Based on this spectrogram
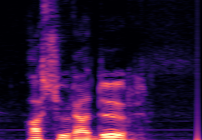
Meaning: an insurer, an insurance agent; generally related to insurances against damage or loss
- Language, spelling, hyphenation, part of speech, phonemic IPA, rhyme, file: Dutch, assuradeur, as‧su‧ra‧deur, noun, /ˌɑ.sy.raːˈdøːr/, -øːr, Nl-assuradeur.ogg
